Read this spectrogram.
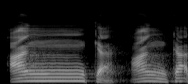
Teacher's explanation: Anka, là c'est l'ikhfa. Il faut donc dissimuler la lettre nun ici, parce que kaf est venu.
